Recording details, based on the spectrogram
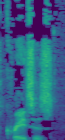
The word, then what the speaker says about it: Crassus: As Crassus, spelled Crassus, but pronounced Crasis, from Spartacus Blood and Sand.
